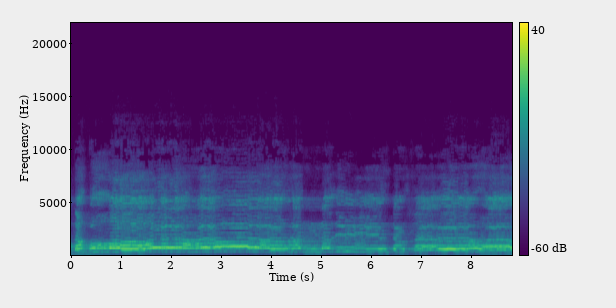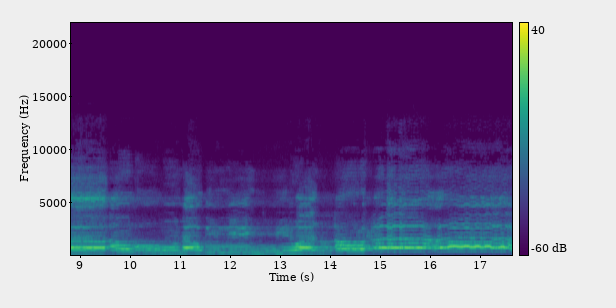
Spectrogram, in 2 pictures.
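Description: A man's voice chanting melismatically, unaccompanied, into a microphone. He holds long notes that waver and bend in pitch, with short breaths between phrases.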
